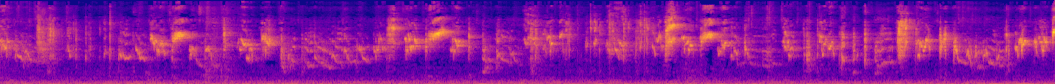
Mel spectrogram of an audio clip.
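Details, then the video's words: Pet budgerigars chirping in a continuous warbling chatter of buzzy, scratchy notes and sharp high chirps, bursts swelling every second or two over a faint low hum. "BUDGIE CHIRPING SOUNDS"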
